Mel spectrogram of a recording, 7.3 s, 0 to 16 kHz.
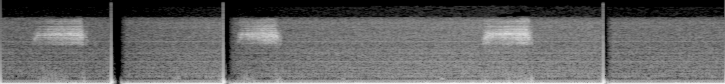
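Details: Barn owl owlet, 13 July 2015, thrilled to get its first treat, giving three short rasping hisses at uneven intervals, broken by sharp clicks and brief dropouts in the sound.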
